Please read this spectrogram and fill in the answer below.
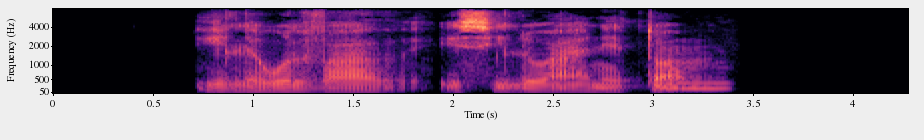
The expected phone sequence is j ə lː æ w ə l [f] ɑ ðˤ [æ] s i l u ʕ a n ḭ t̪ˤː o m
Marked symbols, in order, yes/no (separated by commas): no, no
